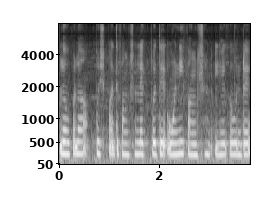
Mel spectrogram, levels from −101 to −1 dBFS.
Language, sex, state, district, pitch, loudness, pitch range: Telugu, female, Telangana, Karimnagar, 240 Hz, -15 LUFS, 230-245 Hz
